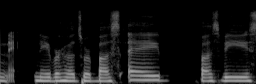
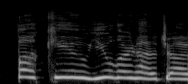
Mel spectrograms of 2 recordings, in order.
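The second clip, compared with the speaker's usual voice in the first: very high, shrill, all-out yelling; 10 semitones higher, 3 dB louder than usual. Retelling a road rage fight, retelling yelling at the driver. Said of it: "yelling at this man".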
